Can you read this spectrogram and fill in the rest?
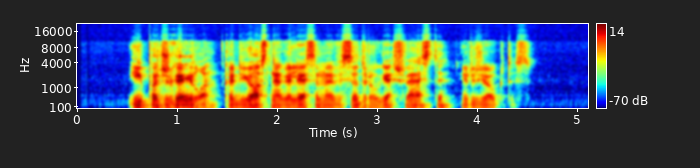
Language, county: Lithuanian, Šiauliai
